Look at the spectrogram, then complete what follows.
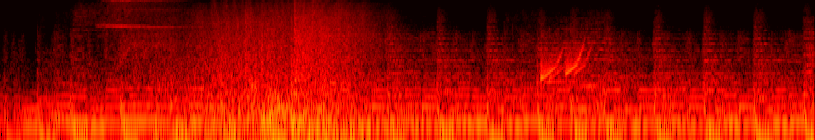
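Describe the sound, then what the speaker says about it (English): Water attack from the Pokémon move Waterfall in Pokémon Brilliant Diamond: a rushing, noise-like surge of water over steady game music, swelling to a loud crash midway before settling. "So we'll Waterfall here."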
